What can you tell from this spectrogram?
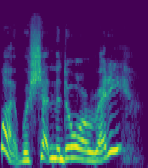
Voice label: hurrah, survivor voice; source engine; left 4 dead 2; producer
